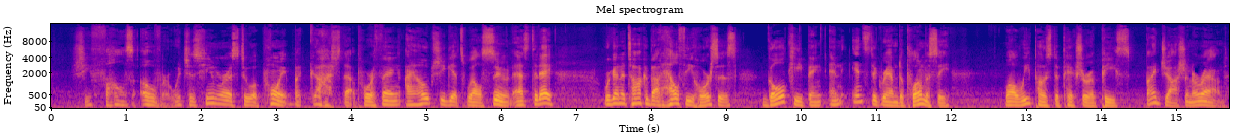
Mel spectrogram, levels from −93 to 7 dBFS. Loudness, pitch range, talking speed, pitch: -20 LUFS, 110-145 Hz, 165 wpm, 125 Hz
